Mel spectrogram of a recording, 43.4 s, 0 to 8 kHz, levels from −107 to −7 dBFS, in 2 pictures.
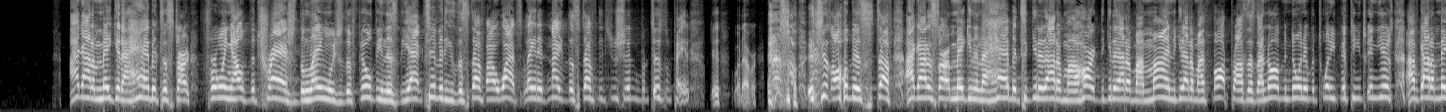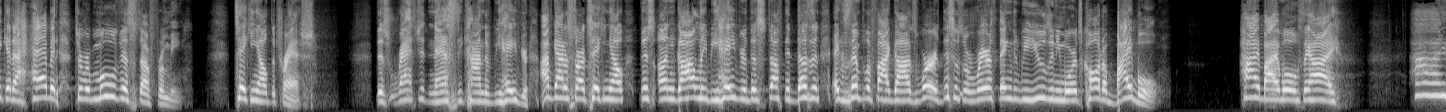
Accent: American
